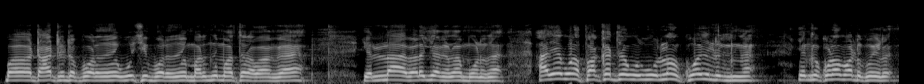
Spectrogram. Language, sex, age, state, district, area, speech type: Tamil, male, 60+, Tamil Nadu, Mayiladuthurai, urban, spontaneous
